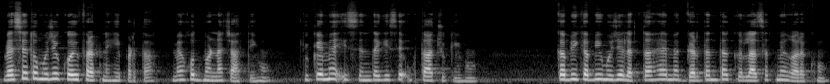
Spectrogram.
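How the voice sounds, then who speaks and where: A woman's voice: medium pitch, natural voice. A woman voicing a weary young woman sick of her life, speaking in a sad, confiding way.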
